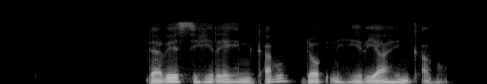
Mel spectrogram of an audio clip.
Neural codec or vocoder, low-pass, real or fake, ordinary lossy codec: codec, 16 kHz, 0.8 kbps, ZipCodec; 7.2 kHz; fake; MP3, 48 kbps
